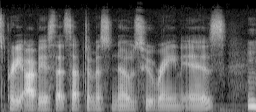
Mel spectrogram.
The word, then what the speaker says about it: Septimus: Did I say it right? Septimus? No, Septimus.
